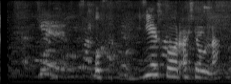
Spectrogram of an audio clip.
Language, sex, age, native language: Icelandic, female, 10, Icelandic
